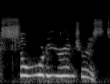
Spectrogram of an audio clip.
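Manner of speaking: put-on very high, generic girly voice. Retelling her first question at Thanksgiving, in a generic girl voice. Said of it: "his generic girl voice".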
